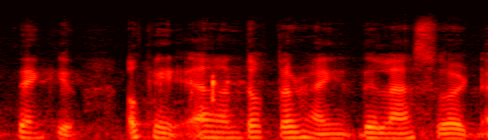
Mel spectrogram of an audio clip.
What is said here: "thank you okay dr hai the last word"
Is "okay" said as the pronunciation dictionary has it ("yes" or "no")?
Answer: yes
